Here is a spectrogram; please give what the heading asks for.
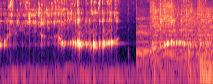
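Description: Wine glugs into a glass in a steady, gurgling pour whose tone creeps slightly upward, breaks off for a split second, then resumes; no one speaks over it.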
